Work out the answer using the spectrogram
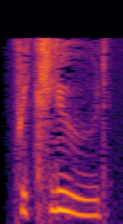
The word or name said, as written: preclude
